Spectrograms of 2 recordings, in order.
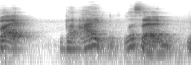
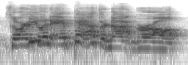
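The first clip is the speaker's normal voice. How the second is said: ordinary talk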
